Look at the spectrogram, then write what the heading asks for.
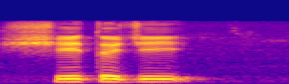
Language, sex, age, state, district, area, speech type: Kashmiri, male, 18-30, Jammu and Kashmir, Kupwara, rural, spontaneous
